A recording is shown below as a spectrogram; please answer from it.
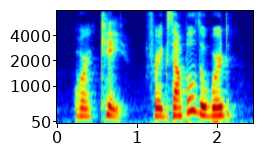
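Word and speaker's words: cœur: with the word k, the liature is followed by u which is a vowel. Therefore, we are going to pronounce C like the letter K.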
